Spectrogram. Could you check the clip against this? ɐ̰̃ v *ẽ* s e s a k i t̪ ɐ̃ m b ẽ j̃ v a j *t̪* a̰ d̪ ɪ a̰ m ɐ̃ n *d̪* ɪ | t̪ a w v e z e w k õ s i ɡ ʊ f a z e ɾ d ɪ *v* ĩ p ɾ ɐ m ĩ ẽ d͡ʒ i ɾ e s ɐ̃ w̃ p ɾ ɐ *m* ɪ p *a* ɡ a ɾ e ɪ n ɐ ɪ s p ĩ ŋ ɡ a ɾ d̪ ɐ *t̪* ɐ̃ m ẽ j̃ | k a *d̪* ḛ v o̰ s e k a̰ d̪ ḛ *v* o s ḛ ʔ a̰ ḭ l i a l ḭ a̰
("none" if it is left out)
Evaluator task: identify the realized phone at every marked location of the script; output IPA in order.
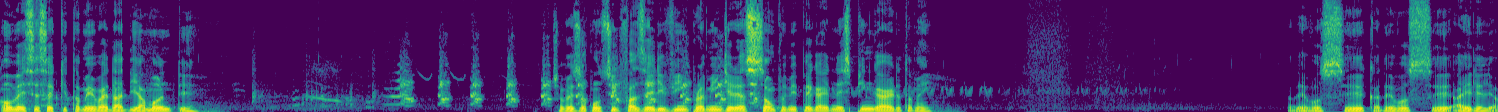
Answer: e, d̪, t̪, v, m, e, t̪, d̪, v

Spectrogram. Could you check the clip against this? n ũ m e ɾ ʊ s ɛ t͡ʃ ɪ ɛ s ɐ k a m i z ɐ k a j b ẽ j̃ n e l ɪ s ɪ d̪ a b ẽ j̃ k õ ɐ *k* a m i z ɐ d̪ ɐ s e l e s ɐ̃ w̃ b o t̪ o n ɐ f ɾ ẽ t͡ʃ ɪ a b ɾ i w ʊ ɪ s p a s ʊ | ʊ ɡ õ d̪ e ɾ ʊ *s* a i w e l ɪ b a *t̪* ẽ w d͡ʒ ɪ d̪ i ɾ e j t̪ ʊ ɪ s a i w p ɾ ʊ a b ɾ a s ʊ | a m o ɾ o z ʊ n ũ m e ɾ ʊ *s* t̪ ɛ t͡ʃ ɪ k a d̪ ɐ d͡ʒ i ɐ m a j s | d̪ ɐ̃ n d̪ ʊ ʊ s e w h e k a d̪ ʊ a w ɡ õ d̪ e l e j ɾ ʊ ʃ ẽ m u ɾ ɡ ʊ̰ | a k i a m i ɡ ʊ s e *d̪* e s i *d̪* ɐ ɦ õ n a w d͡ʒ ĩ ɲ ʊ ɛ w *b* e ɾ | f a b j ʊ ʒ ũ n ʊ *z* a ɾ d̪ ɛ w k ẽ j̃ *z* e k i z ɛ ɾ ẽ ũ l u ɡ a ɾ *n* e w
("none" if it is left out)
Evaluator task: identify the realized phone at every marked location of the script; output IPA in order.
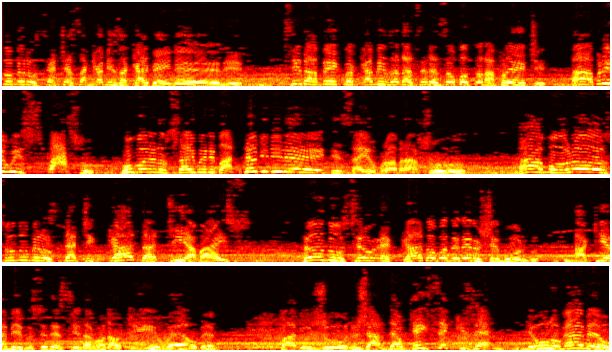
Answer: k, s, t̪, s, d̪, d̪, b, ʒ, s, m

